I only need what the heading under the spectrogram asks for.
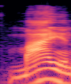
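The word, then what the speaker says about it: Myon: Stillwater prison and so his name is Mayan Mayan is how they pronounce it Mayan Burell who walked out of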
